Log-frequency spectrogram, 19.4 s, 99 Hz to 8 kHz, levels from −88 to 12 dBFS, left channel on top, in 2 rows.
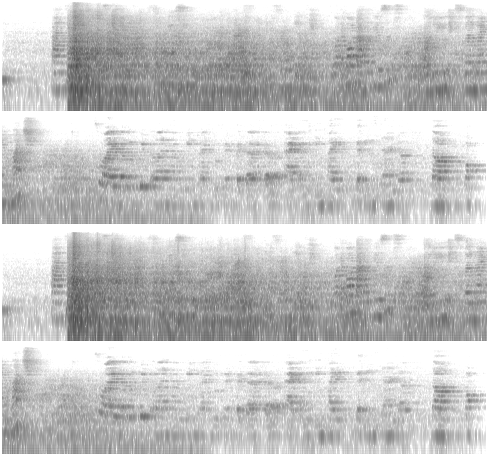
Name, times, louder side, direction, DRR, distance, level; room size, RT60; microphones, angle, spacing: voice 1, 1.0-4.0 4.3-10.3, right 1 dB, 85° right, -8 dB, 0.8 m, -40 dB
sound 1, 1.3-13.5, right 1 dB, 30° right, 0.3 m, -33 dB
voice 2, 11.6-13.0 14.6-15.5 16.0-16.4 16.8-16.9 17.3-17.8 18.3-18.6 19.0-19.1, left 2 dB, 45° left, -5 dB, 0.8 m, -42 dB
5.8 x 2.0 x 2.8 m, 0.97 s
head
